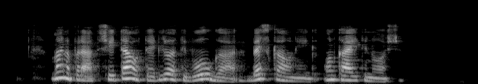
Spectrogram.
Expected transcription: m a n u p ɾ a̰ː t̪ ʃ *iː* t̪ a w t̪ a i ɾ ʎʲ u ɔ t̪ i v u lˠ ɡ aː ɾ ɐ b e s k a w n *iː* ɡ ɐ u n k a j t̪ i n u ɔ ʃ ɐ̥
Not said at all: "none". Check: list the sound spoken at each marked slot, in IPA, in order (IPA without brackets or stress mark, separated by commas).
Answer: iː, iː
